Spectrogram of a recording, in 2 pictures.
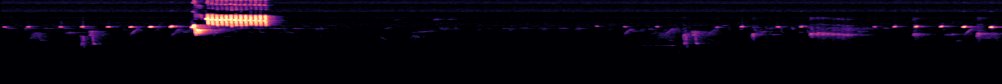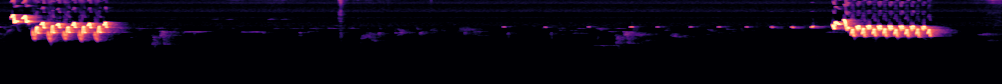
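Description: Siberian blue robin singing: three songs. Each is a run of thin, high notes that quicken and grow louder, ending in a loud, rapid trill about a second and a half long.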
